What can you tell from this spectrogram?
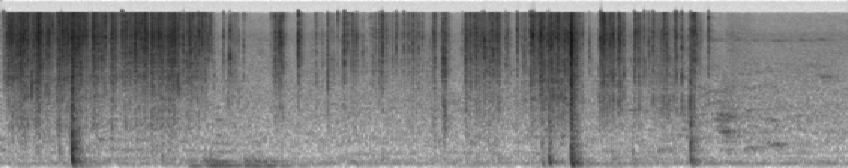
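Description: Crinkling and rustling as a smartphone is handled with a cloth and crumpled wrapping. Sharp knocks of the phone against the workbench come about half a second in, twice in quick succession near five seconds, and once more just before six seconds.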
